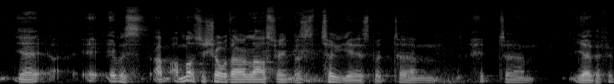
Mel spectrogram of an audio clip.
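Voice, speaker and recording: Medium pitch, a moderate pace and ordinary pitch variation from a man with a normal speaking voice. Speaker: board meeting chair. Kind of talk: formal meeting.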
